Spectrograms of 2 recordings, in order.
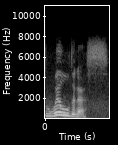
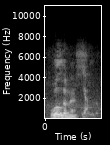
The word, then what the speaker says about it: wilderness: in the wild um but this this is pronounced Wilderness okay okay Wilderness perfect well done all right so first of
